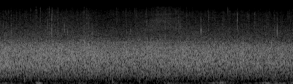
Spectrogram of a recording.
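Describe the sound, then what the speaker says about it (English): A live studio audience applauds a science presenter, with steady, dense clapping held at a loud, even level for the whole stretch and no voices over it. "Give him a round of applause"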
